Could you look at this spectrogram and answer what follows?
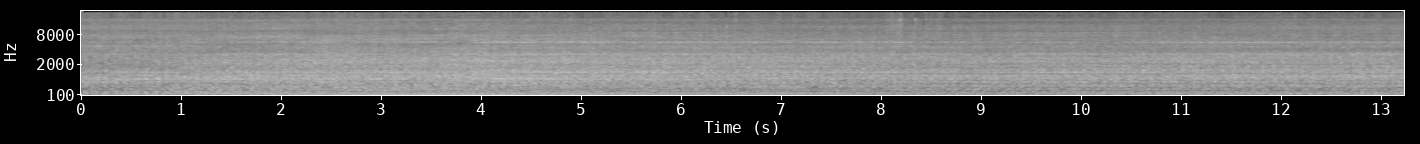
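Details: Cat diesel in a Kenworth W900 during reassembly, at a deep, even idle with a steady low rumble and no knocks or misses; normal, healthy diesel idle.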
